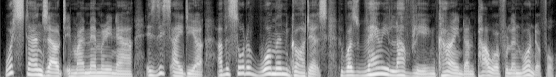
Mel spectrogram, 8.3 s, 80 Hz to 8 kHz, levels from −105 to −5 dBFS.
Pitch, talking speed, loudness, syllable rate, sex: 145 Hz, 185 wpm, -19 LUFS, 5.0 syllables/s, male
